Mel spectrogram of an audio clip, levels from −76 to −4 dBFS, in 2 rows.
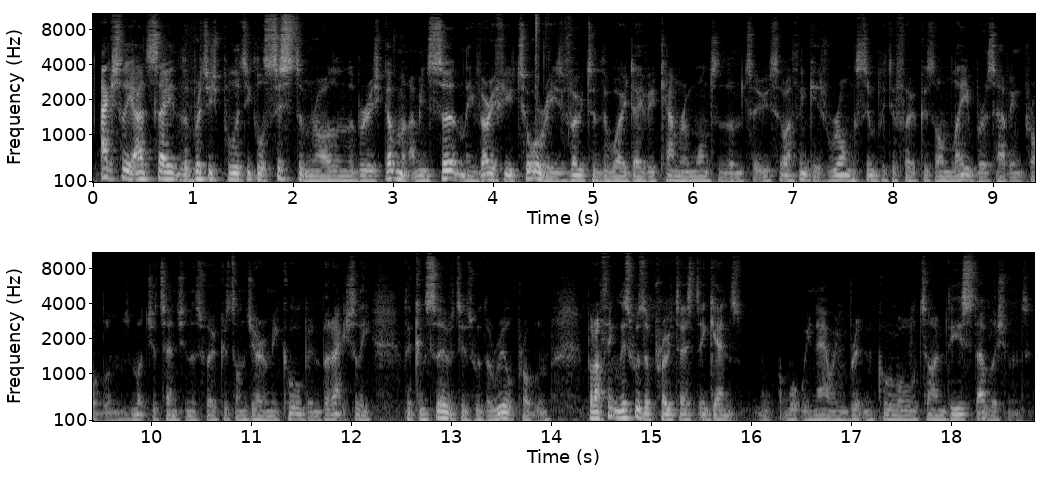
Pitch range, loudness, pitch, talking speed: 95-110 Hz, -31 LUFS, 100 Hz, 235 wpm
